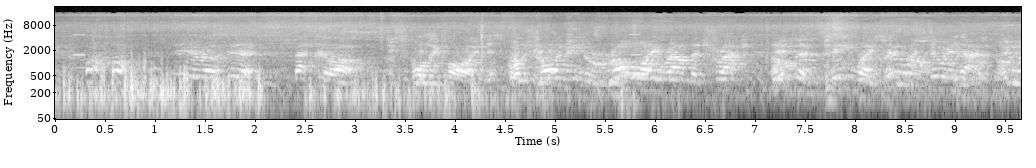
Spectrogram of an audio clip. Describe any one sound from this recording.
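A crowd of men and boys chatter nearby outdoors.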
